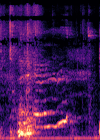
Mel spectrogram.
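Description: A dog making soft, low vocal sounds, with a short rising note a little after a second in.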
